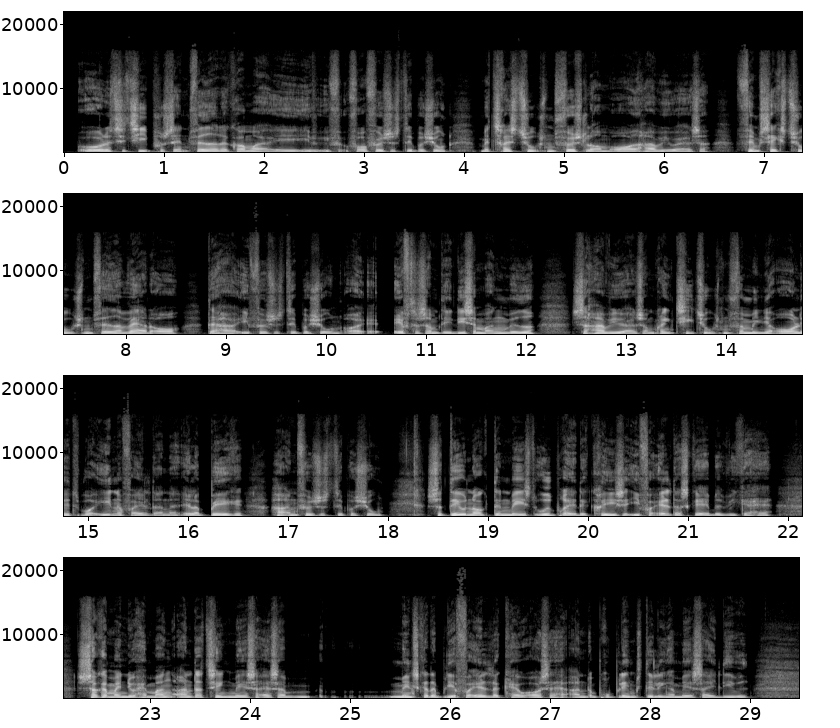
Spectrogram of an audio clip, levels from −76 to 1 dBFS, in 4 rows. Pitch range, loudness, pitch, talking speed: 100-125 Hz, -20 LUFS, 115 Hz, 180 wpm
